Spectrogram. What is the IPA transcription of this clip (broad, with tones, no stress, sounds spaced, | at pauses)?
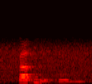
k a˦˥ t̚ ŋ ɨ̰˧˨ ə̯ h o̤˨˩ m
